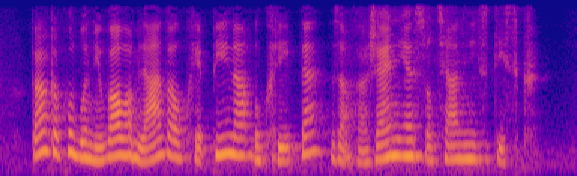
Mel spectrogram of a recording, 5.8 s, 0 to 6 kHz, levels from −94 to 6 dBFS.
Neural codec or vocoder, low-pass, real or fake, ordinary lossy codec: codec, 16 kHz, 0.5 kbps, FunCodec, trained on LibriTTS, 25 frames a second; 5.4 kHz; fake; none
